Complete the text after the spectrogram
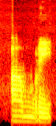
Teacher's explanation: ada mim mati bertemu dengan ro, dibacanya jelas amri, namanya idhar syafawi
